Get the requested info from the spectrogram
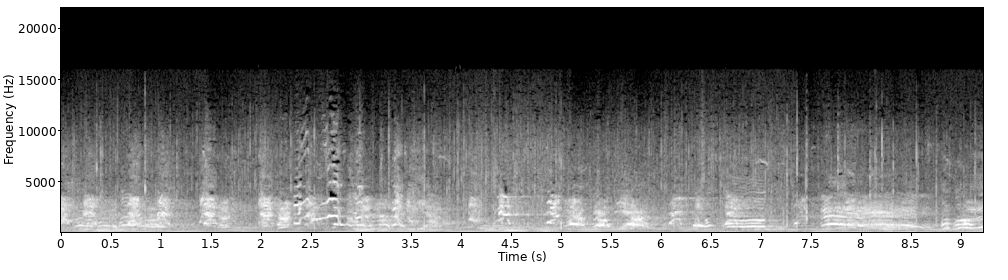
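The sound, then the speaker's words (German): Several hunting dogs bark and yelp at a wild boar during a hunt in a frantic, nearly continuous chorus, with high excited yips over deeper barks, while human voices shout in the background. “Die Hunde haben eine Sau hier vorne!”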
